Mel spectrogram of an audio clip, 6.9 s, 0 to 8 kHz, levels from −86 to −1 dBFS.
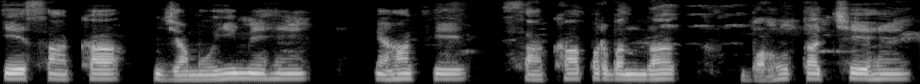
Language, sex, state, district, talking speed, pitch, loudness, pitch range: Hindi, male, Bihar, Jamui, 105 wpm, 130 Hz, -28 LUFS, 125-135 Hz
